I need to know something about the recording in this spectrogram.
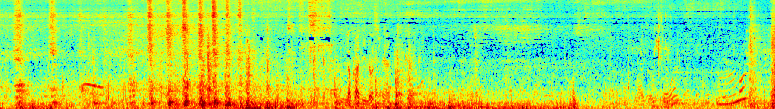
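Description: A steam locomotive chugs and rumbles as it pulls away.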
